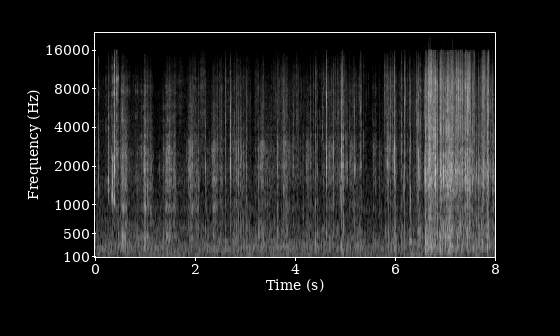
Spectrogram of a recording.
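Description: Crunchy bites and chewing of a Jersey Mike's meatball and cheese sandwich, close and fairly quiet, with crackling crinkles throughout and a louder burst of crunching near the end.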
